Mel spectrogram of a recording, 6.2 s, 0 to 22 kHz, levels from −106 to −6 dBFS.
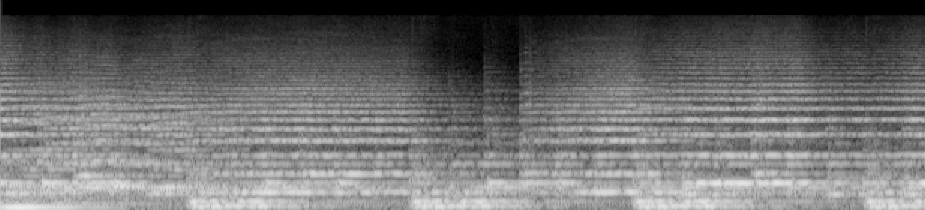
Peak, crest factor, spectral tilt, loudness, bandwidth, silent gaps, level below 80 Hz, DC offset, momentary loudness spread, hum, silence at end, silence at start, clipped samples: -8 dBFS; 14 dB; -7.5 dB/octave; -23 LUFS; 9 kHz; none; -30 dBFS; under 0.1%; 6 LU; none; 0 s; 0 s; under 0.1%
